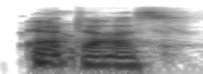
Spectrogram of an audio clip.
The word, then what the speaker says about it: Aptos: I don't know how to pronounce the name of this town. Aptos? Aptos.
